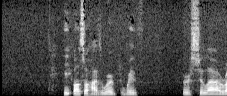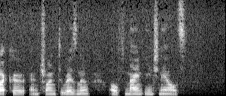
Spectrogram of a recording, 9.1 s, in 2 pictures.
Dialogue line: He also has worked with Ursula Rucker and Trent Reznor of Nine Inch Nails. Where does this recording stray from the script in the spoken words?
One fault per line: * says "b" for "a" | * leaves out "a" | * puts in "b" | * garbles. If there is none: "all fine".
all fine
